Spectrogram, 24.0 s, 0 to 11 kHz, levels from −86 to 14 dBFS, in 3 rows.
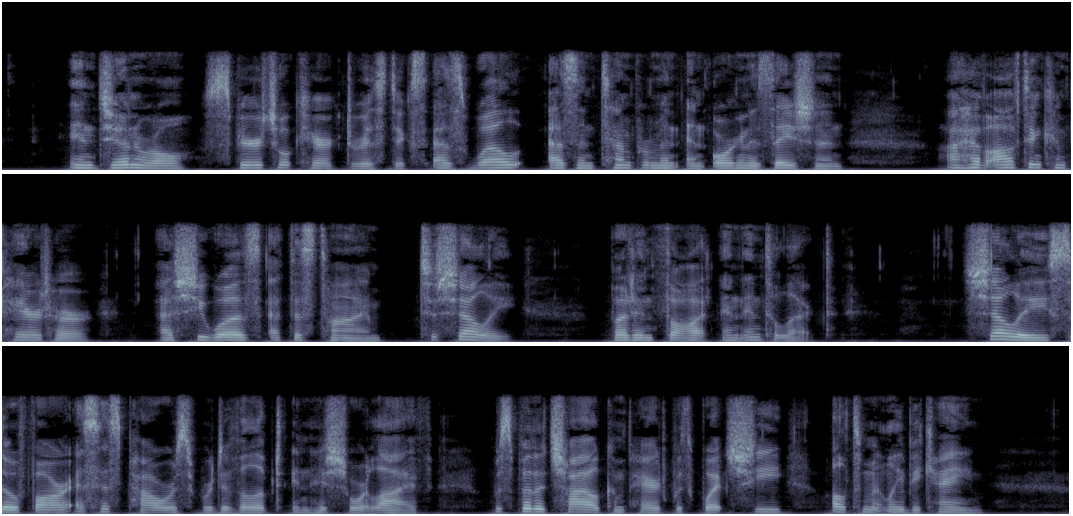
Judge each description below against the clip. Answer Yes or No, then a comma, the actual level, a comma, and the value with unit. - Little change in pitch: Yes, narrow, 2.3 semitones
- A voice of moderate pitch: Yes, medium, 160 Hz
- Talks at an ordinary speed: No, slow, 125 wpm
